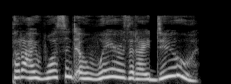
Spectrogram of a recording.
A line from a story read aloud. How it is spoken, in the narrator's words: Hester cried out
